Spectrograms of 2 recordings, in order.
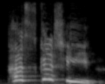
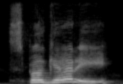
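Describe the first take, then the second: First: The word starts with 'pa', without the 's'. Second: The word starts with 'spa', with the 's'. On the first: A baby doll is mispronouncing the word. The speaker calls it wrong. "pronounce a word wrong" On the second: The child is teaching the doll the correct word. The speaker calls it right. "pronounce the word right"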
